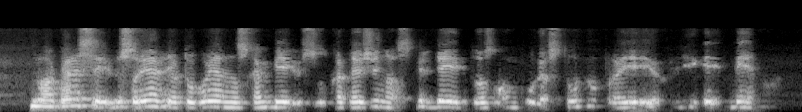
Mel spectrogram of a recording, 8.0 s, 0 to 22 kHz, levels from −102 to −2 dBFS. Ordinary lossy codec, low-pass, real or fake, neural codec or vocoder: AAC, 24 kbps; 19.8 kHz; fake; autoencoder, 48 kHz, 32 numbers a frame, DAC-VAE, trained on Japanese speech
